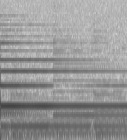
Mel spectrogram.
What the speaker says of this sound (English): It's the elevator coming up and down in the Woolworth store.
